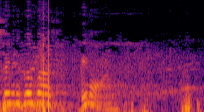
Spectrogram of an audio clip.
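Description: A darts referee's call over the arena PA: one long drawn-out call in the first second, then a shorter call, giving way to low background noise of the hall.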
